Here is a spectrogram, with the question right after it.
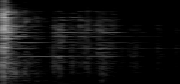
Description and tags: Glass broken with a steel hammer.
broken, glass, hammer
